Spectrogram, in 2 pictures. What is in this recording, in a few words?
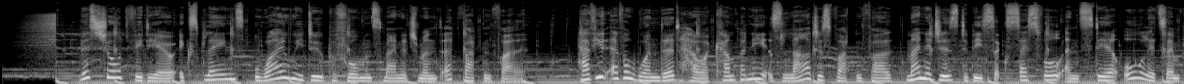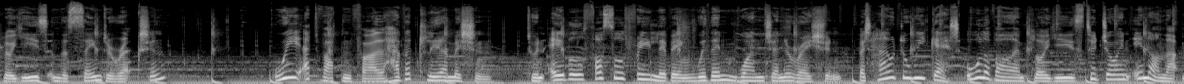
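English, e-learning; Vattenfall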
